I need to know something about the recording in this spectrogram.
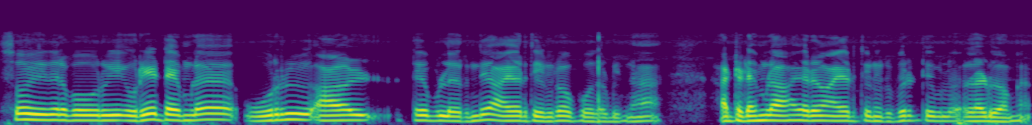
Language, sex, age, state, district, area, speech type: Tamil, male, 18-30, Tamil Nadu, Tiruchirappalli, rural, spontaneous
